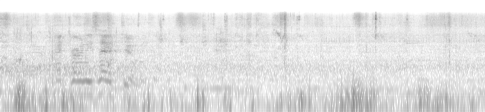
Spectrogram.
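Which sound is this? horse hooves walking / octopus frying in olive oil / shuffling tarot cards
horse hooves walking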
